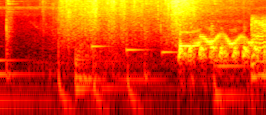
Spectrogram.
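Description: Cartoon sound effects over background music: a short whoosh about half a second in, then a loud warbling, wobbling effect near the end.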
